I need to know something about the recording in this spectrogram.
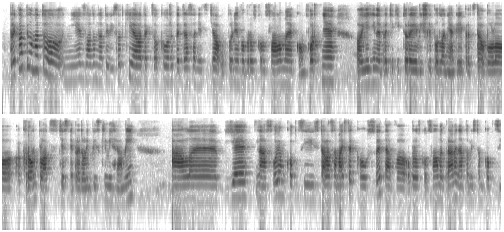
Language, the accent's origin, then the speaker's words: Slovak; Slovakia; Ja ako každý Slovák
